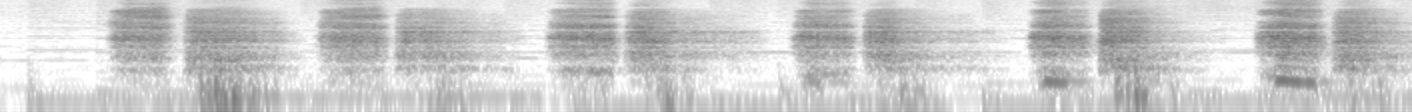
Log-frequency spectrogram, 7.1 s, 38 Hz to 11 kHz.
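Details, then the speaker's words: A 13-year-old with type 1 diabetes and untreated pneumonia develops fast, deep, regular breaths at about 50 a minute: Kussmaul breathing from diabetic ketoacidosis, triggered by the respiratory infection. "this is descriptive of diabetic ketoacidosis as patients with type 1 diabetes are prone to developing this condition upon stress in this case the stress was respiratory infection"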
